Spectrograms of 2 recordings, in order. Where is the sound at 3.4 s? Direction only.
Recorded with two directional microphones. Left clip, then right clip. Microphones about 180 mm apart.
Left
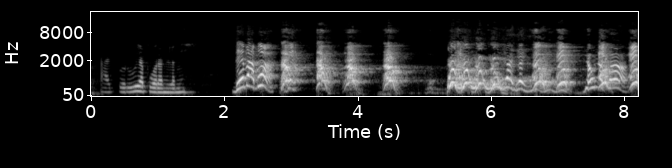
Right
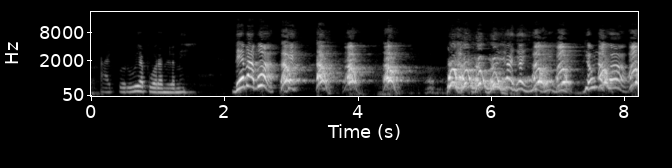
10° right (ahead or behind).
